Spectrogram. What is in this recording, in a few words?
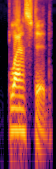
"blasted", American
